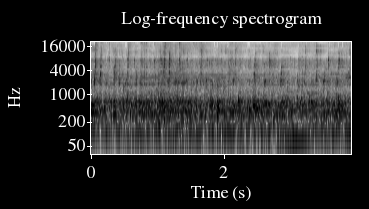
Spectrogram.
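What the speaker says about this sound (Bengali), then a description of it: "ফুটছে, শুনতে পাচ্ছ?" Rice boils in a pot on the stove, a continuous bubbling, watery hiss that stays steady and close for the whole stretch, with no talking.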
